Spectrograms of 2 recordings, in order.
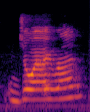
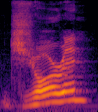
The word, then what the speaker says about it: Joran: Joy. Is that how you say it? Joy. I love I love how that sounds in your accent. Very cool. Uh, I go with Joran.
